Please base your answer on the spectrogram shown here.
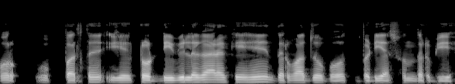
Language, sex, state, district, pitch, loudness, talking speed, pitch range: Marwari, male, Rajasthan, Churu, 100 Hz, -18 LUFS, 195 wpm, 95-110 Hz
